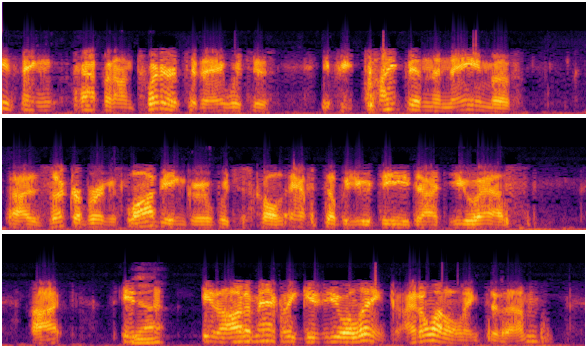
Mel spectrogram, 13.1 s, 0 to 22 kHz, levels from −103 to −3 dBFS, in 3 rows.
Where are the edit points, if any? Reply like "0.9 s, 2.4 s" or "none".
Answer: none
